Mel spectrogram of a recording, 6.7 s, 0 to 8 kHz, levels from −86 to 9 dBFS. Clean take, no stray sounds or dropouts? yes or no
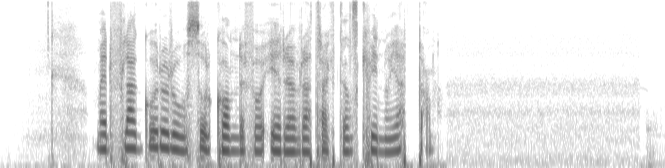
yes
